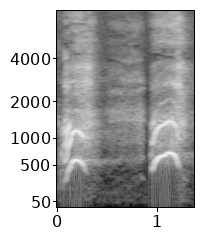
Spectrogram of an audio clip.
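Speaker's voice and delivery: high, loud imitated TV moaning; hammed-up porn-style moan, way up high; mock moan. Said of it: "those women would moan like".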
